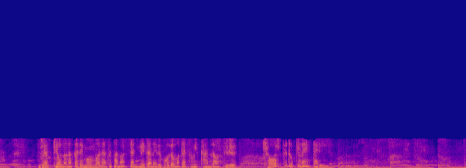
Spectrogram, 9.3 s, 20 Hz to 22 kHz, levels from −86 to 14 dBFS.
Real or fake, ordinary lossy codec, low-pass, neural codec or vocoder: fake; AAC, 16 kbps; 7.2 kHz; codec, 24 kHz, 1.5 kbps, HILCodec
